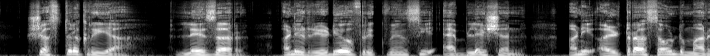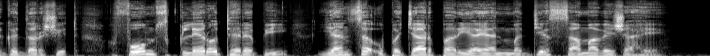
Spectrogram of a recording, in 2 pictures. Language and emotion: Marathi, neutral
